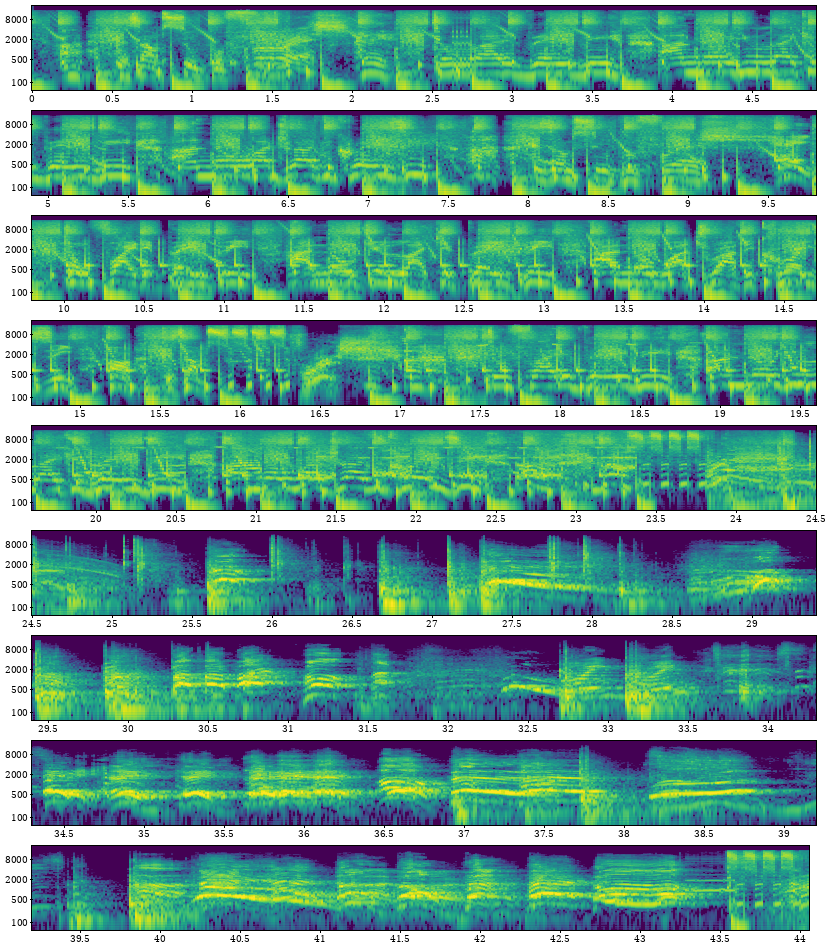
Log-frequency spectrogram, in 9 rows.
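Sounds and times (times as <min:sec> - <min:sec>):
music: 0:00.0 - 0:27.5, 0:43.4 - 0:44.0
hand claps: 0:24.4 - 0:25.4, 0:26.0 - 0:26.6
young men yelling and whooping: 0:34.2 - 0:39.0, 0:39.9 - 0:44.0.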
